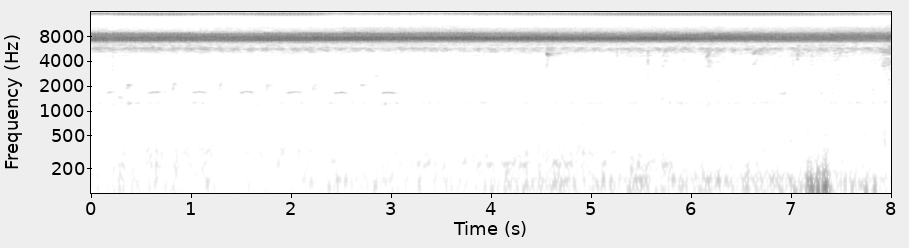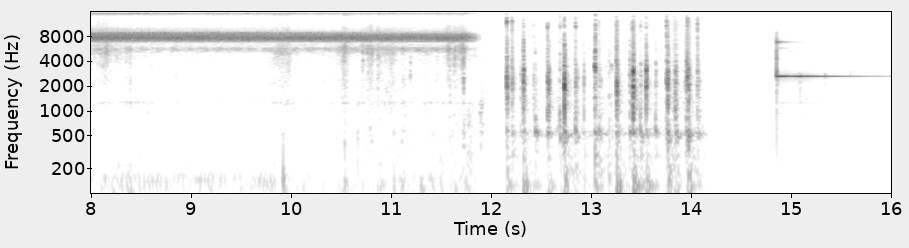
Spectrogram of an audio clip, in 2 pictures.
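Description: A steady, high-pitched insect drone that cuts off about twelve seconds in, followed by a channel-logo sound effect: about two seconds of rapid, sharp glitch-like clicks, the loudest part, then a single ringing chime that fades away.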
